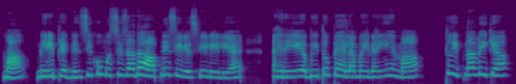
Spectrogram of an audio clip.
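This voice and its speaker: A woman voicing an irritable young daughter-in-law in a cartoon family drama, complaining and pushing back. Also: bright, forceful tone. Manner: high, complaining and quick.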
